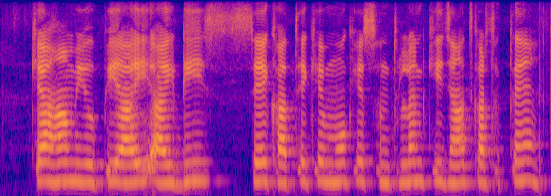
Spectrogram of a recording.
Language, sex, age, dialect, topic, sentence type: Hindi, female, 25-30, Awadhi Bundeli, banking, question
